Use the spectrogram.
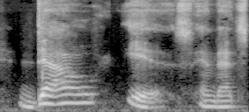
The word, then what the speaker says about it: Tao: Lao Kun, the master, said, Tao is, and that's T-A-O, it's pronounced Tao.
